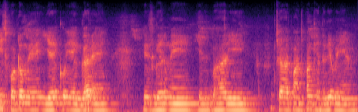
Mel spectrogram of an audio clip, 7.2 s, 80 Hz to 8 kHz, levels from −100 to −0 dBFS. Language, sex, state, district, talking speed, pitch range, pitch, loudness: Hindi, male, Rajasthan, Bikaner, 160 wpm, 120-130 Hz, 125 Hz, -18 LUFS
